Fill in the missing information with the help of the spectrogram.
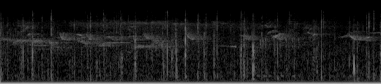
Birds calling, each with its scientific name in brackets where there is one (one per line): Red-billed Leiothrix (Leiothrix lutea)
